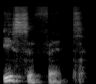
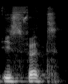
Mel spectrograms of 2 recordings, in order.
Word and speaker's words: Isfet: It's been a real era of chaos, which in Medunetia is called Isefet. Some pronounce it Isfet.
